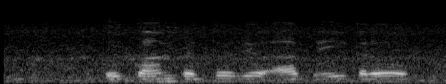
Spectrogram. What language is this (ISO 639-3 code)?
lrk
